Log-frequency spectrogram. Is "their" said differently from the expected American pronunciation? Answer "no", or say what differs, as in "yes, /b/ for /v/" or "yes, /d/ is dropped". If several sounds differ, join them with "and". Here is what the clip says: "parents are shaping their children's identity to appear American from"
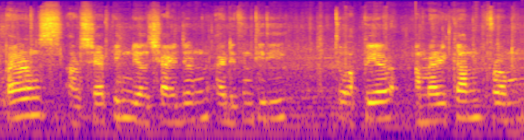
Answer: yes, /l/ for /ɹ/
